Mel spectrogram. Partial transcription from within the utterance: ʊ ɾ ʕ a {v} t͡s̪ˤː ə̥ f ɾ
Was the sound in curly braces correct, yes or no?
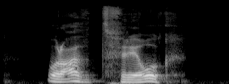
no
